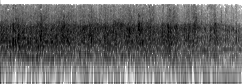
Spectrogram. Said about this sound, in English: Let's clap our hands and praise God today.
